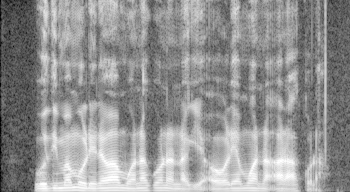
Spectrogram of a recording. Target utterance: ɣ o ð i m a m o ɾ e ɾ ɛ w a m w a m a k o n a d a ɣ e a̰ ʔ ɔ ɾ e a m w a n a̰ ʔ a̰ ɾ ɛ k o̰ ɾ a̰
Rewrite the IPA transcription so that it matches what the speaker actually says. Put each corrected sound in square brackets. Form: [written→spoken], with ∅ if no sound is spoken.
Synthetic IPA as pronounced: ɣ o ð i m a m o ɾ e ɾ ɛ w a m w a [m→n] a k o n a [d→n] a ɣ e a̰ ʔ ɔ ɾ e a m w a n a̰ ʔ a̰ ɾ [ɛ→a] k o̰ ɾ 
